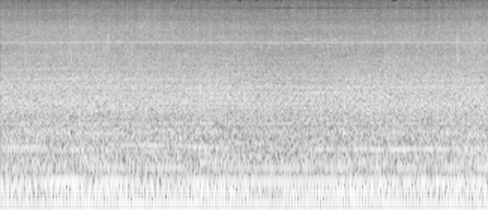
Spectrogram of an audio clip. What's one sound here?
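A heavy diesel engine rumbles steadily at idle.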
